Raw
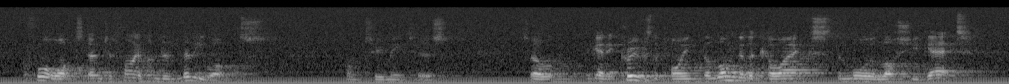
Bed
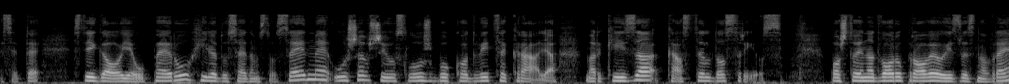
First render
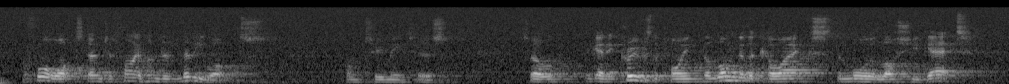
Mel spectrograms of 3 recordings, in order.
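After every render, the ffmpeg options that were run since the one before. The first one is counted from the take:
-af "bandreject=f=60:t=h:w=6,bandreject=f=120:t=h:w=6,bandreject=f=180:t=h:w=6,bandreject=f=240:t=h:w=6,bandreject=f=300:t=h:w=6"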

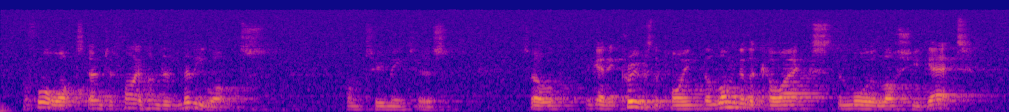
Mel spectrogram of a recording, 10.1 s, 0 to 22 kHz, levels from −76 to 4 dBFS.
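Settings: -af "afftdn=nr=7:nf=-41"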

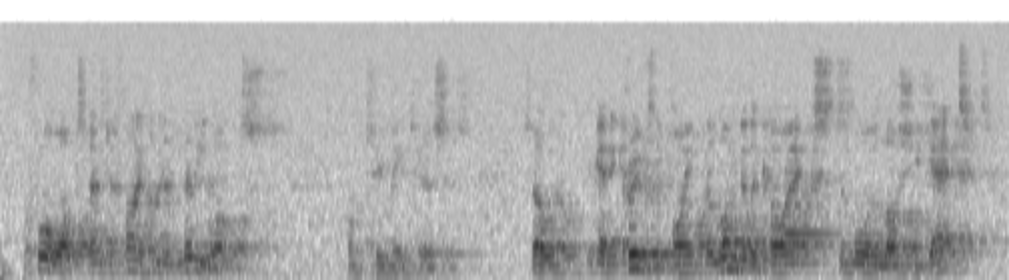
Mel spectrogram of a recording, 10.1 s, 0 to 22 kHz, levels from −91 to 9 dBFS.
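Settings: -filter_complex "[0:a]asplit=2[a][b];[b]adelay=25,volume=-4.5dB[c];[a][c]amix=inputs=2:normalize=0,aecho=1:1:220:0.282"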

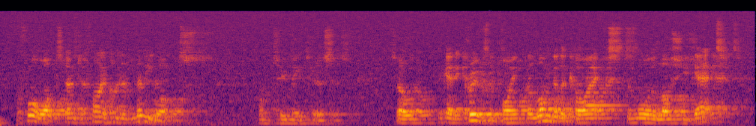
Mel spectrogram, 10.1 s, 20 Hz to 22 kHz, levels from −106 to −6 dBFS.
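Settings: -af "volume=-4dB"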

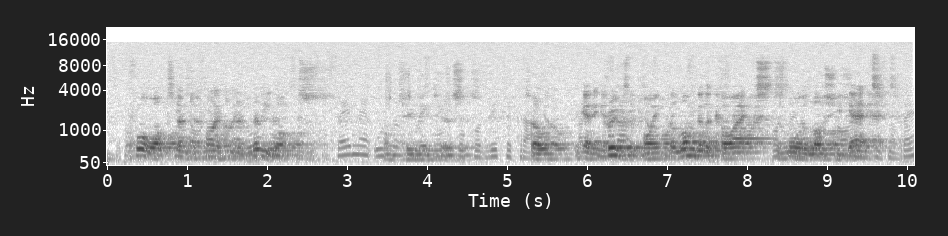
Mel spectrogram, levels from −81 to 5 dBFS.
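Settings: -filter_complex "[1:a]volume=-18dB[a];[0:a][a]amix=inputs=2:normalize=0"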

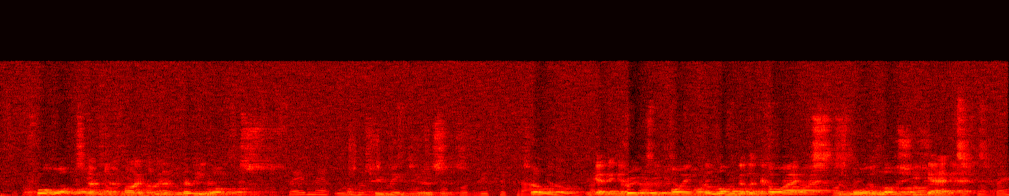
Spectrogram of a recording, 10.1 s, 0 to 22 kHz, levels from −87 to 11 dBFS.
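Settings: -af "acompressor=threshold=-26dB:ratio=6"

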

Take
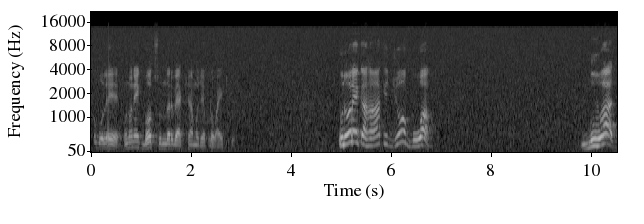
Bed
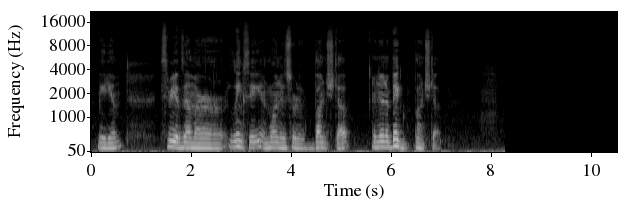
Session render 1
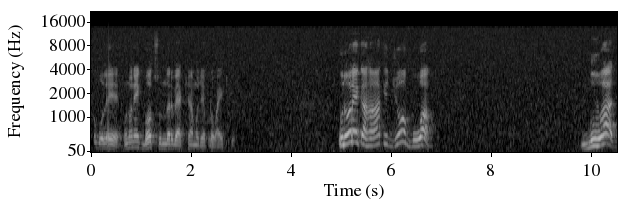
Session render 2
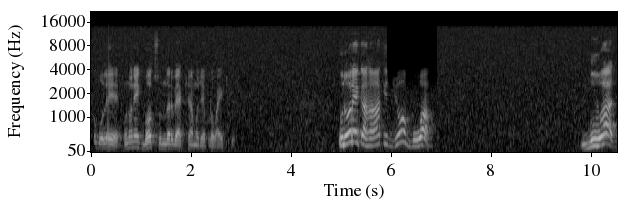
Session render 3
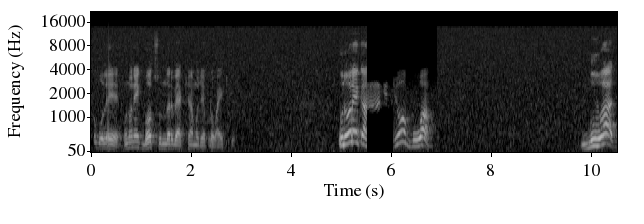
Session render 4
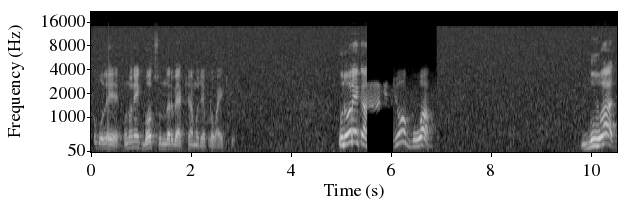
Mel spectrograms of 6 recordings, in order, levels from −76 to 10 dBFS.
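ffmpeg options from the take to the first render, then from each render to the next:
-af "afftdn=nr=9:nf=-41"
-filter_complex "[0:a]asettb=1/sr,asplit=3[a][b][c];[a]atrim=end=5.924[d];[b]atrim=start=5.92:end=6.92,asetpts=PTS-STARTPTS,afade=t=in:d=0.004:c=qsin,afade=t=out:st=0.996:d=0.004:c=qsin,lowpass=f=2.2k:w=0.5412,lowpass=f=2.2k:w=1.3066[e];[c]atrim=start=6.916[f];[d][e]acrossfade=d=0.004:c1=hsin:c2=qsin[g];[g][f]acrossfade=d=0.004:c1=qsin:c2=hsin"
-filter_complex "[0:a]asettb=1/sr,asplit=3[a][b][c];[a]atrim=end=5.524[d];[b]atrim=start=5.52:end=6.05,asetpts=PTS-STARTPTS,afade=t=in:d=0.004:c=qsin,afade=t=out:st=0.526:d=0.004:c=qsin,asuperpass=centerf=1900:order=20:qfactor=1.6[e];[c]atrim=start=6.046[f];[d][e]acrossfade=d=0.004:c1=hsin:c2=qsin[g];[g][f]acrossfade=d=0.004:c1=qsin:c2=hsin"
-af "volume=10dB,alimiter=limit=-1dB:level=0:latency=1"

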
